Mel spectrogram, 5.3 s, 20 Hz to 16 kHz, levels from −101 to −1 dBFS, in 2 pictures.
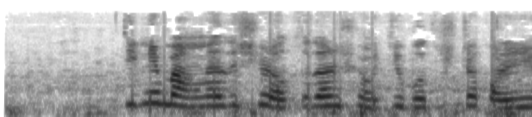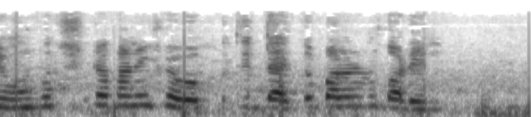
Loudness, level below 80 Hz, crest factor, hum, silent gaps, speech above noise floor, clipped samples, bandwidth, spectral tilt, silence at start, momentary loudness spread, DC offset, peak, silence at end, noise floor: -25 LUFS; -48 dBFS; 20 dB; none; none; 21 dB; under 0.1%; 11.5 kHz; -5 dB/octave; 0.05 s; 9 LU; under 0.1%; -6 dBFS; 0 s; -45 dBFS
